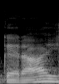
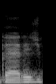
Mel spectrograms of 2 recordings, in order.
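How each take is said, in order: First: Long open "aa" in garage; garage as "garaaj". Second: Short second vowel in garage; garage as "gairej". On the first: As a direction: stretch the second syllable of garage, "ga-RAAJ". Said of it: "ज़्यादा तो famously इसको". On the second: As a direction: say garage as "GARE-ij", ending short. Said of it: "कुछ लोग इसको गैरेज भी कह देते हैं". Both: Shown as a demonstration.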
